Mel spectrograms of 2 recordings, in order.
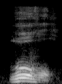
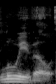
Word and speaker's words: Louisville: we were here from Louisville. They're like, they said it weird. Like it's not I thought it was Louisville. It is Louisville. But if you're from Louisville, they pronounce it Louisville.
